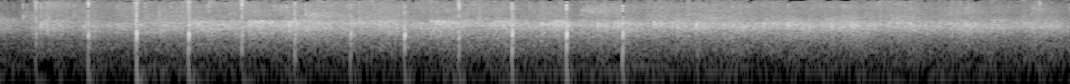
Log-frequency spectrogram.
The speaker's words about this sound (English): So can we clap for them? Let's clap for them.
